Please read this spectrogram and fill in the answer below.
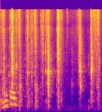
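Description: A deck of tarot cards being shuffled by hand: a run of quick, irregular card slaps, several a second.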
